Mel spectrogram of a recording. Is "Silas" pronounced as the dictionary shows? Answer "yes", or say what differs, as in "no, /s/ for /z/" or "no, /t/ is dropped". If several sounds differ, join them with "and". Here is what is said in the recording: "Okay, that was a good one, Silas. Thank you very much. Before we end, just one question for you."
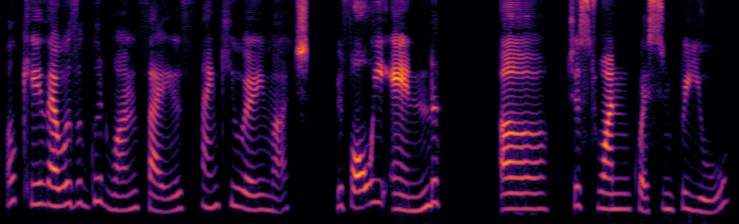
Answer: no, /l/ is dropped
